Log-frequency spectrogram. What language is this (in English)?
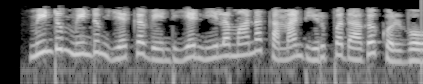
Tamil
